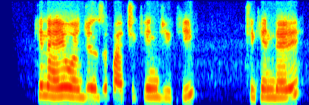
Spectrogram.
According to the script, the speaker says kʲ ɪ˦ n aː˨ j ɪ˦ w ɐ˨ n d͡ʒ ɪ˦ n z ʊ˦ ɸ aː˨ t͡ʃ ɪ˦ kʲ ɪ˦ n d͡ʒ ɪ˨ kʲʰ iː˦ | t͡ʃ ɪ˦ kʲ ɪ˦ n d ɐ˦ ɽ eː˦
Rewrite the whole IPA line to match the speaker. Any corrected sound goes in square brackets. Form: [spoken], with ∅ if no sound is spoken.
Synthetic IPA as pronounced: kʲ ɪ˦ n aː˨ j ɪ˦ w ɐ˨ n d͡ʒ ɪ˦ n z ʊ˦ ɸ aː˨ t͡ʃ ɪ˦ kʲ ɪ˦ n d͡ʒ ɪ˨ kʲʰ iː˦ | t͡ʃ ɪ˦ kʲ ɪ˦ n d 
